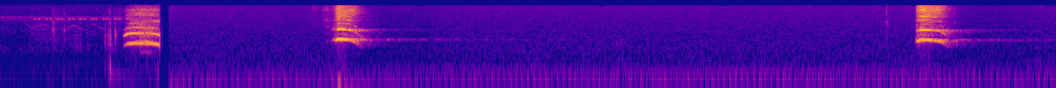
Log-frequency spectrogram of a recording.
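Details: Spotted deer (chital) alarm in forest: three sharp, piercing barks, the first strongest, the next two about three seconds apart, each ending in a thin lingering tone, with low rumbling background between calls.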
